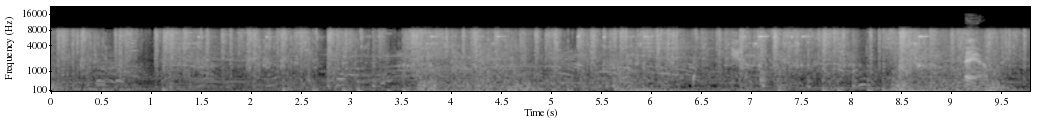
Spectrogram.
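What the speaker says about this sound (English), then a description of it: "Big explosion." A dense burst of explosions and crashing impacts from Dungeon Warfare 2, a tower defense video game, loud and continuous with clattering hits and booms layered through the whole stretch.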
